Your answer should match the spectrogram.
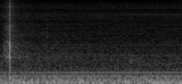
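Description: Quiet room tone: a faint steady hum with low rumble, and one light click just after the start.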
